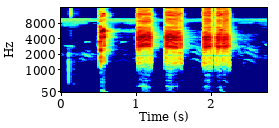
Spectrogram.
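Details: A black francolin (Sindhi teetar), recorded in its natural environment, gives its harsh, grating call: a short opening note, then four loud rasping notes, the last two close together. Nothing else is heard.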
